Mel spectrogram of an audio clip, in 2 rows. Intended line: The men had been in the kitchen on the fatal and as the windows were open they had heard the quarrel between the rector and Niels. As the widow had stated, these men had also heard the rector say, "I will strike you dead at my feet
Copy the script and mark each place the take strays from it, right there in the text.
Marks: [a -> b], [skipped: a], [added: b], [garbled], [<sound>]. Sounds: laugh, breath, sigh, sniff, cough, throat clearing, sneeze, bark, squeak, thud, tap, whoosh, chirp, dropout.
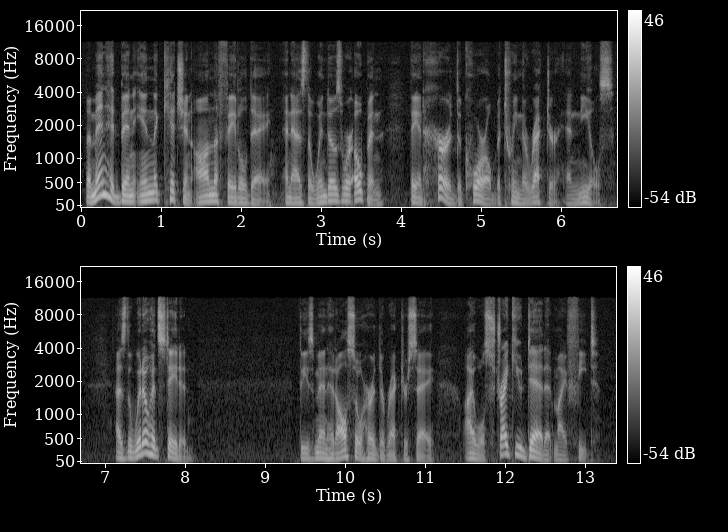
The men had been in the kitchen on the fatal [added: day] and as the windows were open they had heard the quarrel between the rector and Niels. As the widow had stated, these men had also heard the rector say, "I will strike you dead at my feet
